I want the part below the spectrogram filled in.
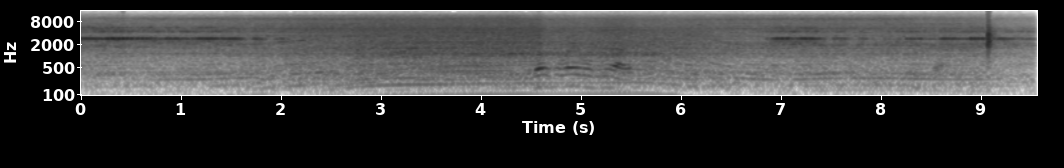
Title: Odd noise in 2000 BMW 528i - idler pulley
